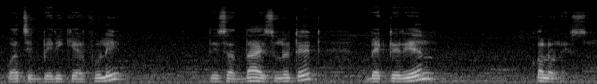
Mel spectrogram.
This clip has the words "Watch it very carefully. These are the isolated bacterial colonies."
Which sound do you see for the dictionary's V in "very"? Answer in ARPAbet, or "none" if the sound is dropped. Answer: B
